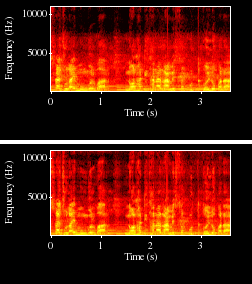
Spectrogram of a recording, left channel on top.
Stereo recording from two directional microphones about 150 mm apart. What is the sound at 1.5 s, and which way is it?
Speech, 30° right (ahead or behind).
